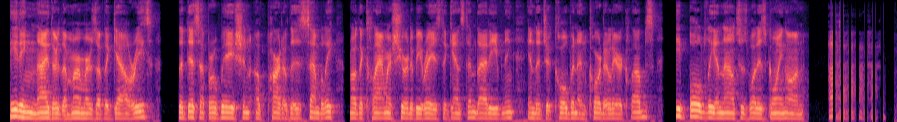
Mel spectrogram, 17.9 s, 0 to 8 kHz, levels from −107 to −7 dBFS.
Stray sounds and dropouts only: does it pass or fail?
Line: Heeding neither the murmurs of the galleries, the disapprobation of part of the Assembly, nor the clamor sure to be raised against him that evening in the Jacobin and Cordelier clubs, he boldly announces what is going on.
fail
